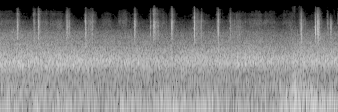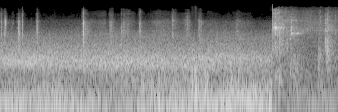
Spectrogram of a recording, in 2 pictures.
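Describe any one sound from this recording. A marker squeaks and taps against a metal surface.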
